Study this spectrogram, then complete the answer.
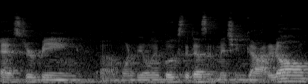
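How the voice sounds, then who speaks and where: A man speaks at a fairly low pitch with fairly even intonation, with audible room echo and noticeable background noise. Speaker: youth minister giving a sermon. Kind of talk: sermon. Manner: fast; hesitant, many filler words.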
